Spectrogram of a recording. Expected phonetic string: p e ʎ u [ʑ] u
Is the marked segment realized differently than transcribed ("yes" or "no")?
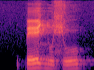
yes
